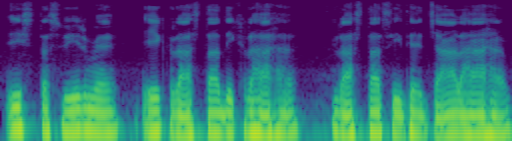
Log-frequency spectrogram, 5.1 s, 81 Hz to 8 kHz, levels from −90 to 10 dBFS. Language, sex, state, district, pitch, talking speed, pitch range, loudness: Hindi, male, Bihar, Patna, 105 Hz, 150 wpm, 95-110 Hz, -13 LUFS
